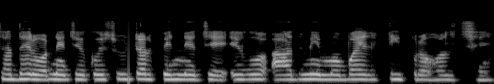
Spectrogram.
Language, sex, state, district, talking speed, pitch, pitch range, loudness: Maithili, female, Bihar, Darbhanga, 160 wpm, 230 Hz, 220-235 Hz, -23 LUFS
